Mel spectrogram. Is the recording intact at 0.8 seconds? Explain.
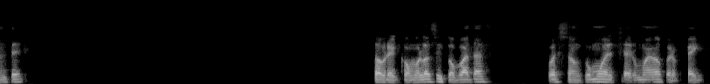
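No. At 0.8 seconds the clip is inside a system hang loop running from 0.68 to 2.84 s. The computer or its audio driver stalled, and the sound hardware kept replaying the same 40 ms stretch of its ring buffer, about 54 times over. That exact repetition at 25 Hz replaces the speech with a rapid, mechanical stutter bordering on a coarse buzz, and the speech picks up again afterward with next to nothing missing.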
